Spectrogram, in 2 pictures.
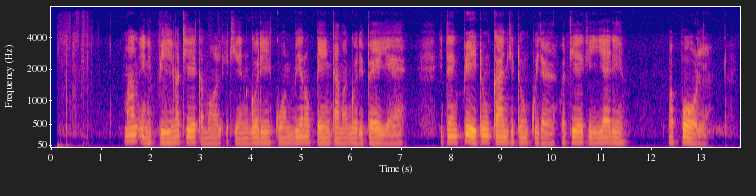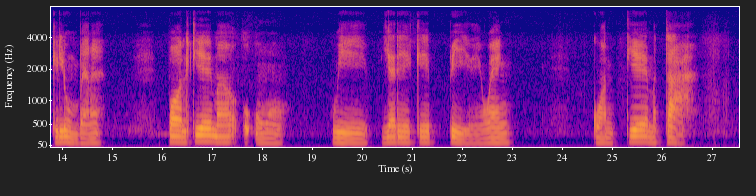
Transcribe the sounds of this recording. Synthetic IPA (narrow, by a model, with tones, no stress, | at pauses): ma˦ne˨ni˨pi˨mɐ˦tje˦ka˨mɔ˨li˨kʰjɪ˨nɡo˦di˦kwʊ˨nbɪ˦no˦pɪ˦ŋka˦ma˨ɡo˦di˦pɛ˦i˨jɛ˦ | i˨te˨ŋpi˦˨tu˦ŋka˦ɲki˨tu˦ŋkwi˨t͡ʃa˨wa˨tje˦ki˨jɛ˦di˦ | mɐ˦po˦˨l | ki˦lu˦mbɛ˨nɛ˦ | pɔ˦ltje˦ma˦o˨u˨mo˨ | wi˨ | ja˦di˦kɪ˦ | pi˦˨i˨wɛ˦ŋ | kwɔ˨n | tje˦mɐ˦ta˦˨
